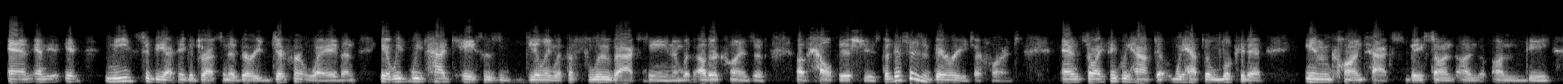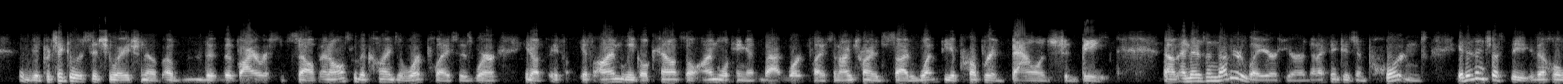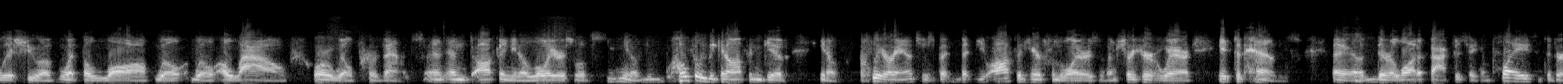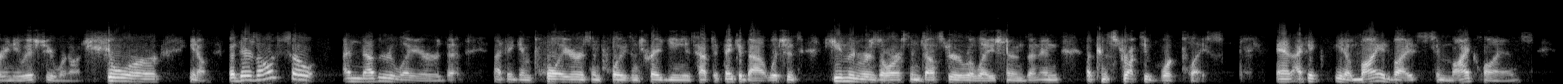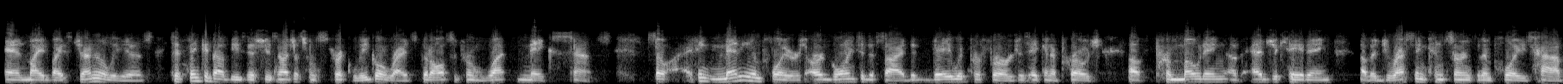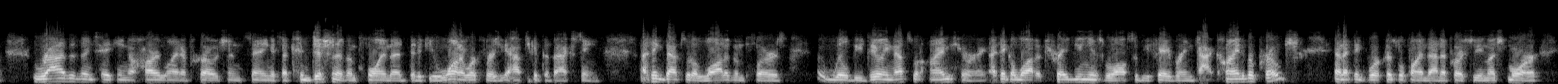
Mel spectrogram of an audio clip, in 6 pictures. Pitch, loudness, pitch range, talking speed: 115 Hz, -16 LUFS, 100-130 Hz, 215 wpm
